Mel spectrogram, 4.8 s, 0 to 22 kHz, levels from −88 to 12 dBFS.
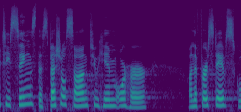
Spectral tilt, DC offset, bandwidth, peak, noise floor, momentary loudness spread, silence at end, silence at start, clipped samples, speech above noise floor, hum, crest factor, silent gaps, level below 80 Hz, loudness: -3.5 dB/octave; under 0.1%; 18.5 kHz; -20 dBFS; -77 dBFS; 10 LU; 0 s; 0.05 s; under 0.1%; 38 dB; none; 20 dB; none; -82 dBFS; -39 LUFS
